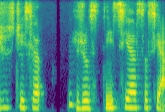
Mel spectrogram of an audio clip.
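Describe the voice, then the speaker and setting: A woman with a Brazilian accent at a very slow pace. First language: Portuguese (speaking Spanish). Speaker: university professor. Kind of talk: presentation at an online forum. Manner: halting, with fillers.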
